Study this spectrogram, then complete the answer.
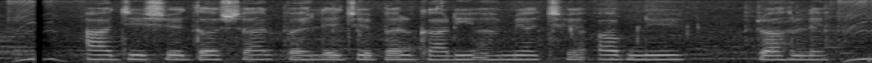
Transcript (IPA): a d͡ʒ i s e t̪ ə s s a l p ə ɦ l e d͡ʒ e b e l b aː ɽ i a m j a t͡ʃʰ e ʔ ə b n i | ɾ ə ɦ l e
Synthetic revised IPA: a d͡ʒ i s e d̪ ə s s a l p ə ɦ l e d͡ʒ e b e l ɡ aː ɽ i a m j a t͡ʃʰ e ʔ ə b n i | ɾ ə ɦ l e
